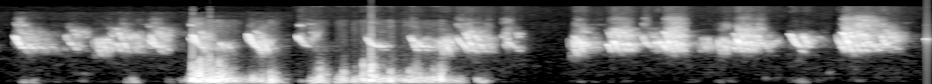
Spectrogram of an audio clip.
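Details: Purple martins at their bird houses in Southwest Missouri produce quick, burbling chirps one after another, partly covered by a burst of low rumbling noise early on.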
